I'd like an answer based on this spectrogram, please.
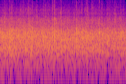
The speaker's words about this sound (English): Let's put our hands together and welcome everybody that's joining in with us.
